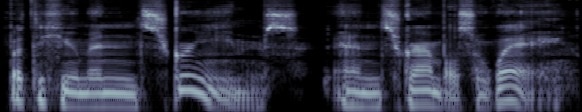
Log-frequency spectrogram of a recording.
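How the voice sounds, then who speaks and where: Slow, formal alien scholar, acted by a man. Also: lowish voice, big pitch swings, creaky, no echo, studio quality, exaggerated voice. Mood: measured, curious. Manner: measured, precise, formal phrasing. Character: formal, scholarly alien diplomat narrating a first contact. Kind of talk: scripted audio fiction narration.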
